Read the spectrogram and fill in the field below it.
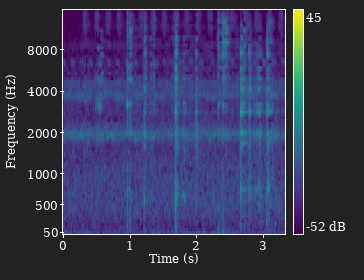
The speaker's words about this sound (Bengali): পাশের ঘরে ও কিসের আওয়াজ? আশ্চর্য, রাকিউলা পাশের ঘরে টেবিলে একটা প্লেট আর ছুরি কাটা সাজিয়ে রাখছিলেন।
